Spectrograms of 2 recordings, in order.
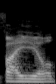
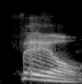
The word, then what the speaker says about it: Faile: Like, there are many people who pronounce Fail as just fail. Yeah. Fail, because it's spelled Faile, and they just go hard on fail. Yeah. But no, Fail.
